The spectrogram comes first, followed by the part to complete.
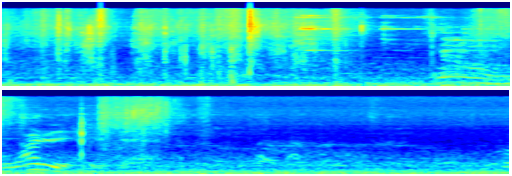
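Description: Footsteps on dry grass during a disc golf throwing run-up, with several sharp clicks and rustles in the first two seconds, followed about three seconds in by a short, wavering vocal sound.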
